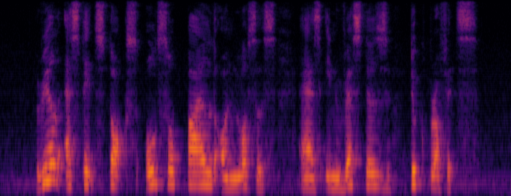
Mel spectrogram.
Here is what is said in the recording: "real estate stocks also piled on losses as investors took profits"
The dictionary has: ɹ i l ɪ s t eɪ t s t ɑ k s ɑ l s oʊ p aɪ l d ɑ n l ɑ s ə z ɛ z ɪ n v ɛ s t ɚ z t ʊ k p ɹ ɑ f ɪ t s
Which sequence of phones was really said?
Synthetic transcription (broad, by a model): ɹ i l ɪ s t eɪ t s t ɑ k s ɑ l s oʊ p aɪ l d ɑ n l ɑ s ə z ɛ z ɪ n v ɛ s t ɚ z t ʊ k p ɹ ɑ f ɪ t s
